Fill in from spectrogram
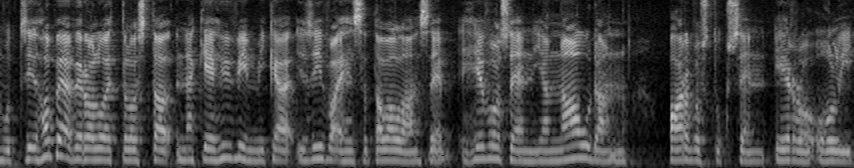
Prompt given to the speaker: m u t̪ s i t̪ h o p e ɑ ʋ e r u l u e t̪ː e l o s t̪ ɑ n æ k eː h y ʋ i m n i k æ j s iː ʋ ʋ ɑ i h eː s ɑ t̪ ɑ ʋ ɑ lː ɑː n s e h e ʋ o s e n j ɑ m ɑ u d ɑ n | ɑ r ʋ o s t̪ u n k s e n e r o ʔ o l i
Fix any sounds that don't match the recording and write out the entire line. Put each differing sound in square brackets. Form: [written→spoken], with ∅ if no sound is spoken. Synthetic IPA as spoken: m u t̪ s i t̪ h o p e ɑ ʋ e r [u→o] l u e t̪ː e l o s t̪ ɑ n æ k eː h y ʋ i m [n→m] i k æ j s iː ʋ ʋ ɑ i h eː [s→sː] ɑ t̪ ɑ ʋ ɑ lː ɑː n s e h e ʋ o s e n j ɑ [m→n] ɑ u d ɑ n | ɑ r ʋ o s t̪ u [n→∅] k s e n e r o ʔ o l i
